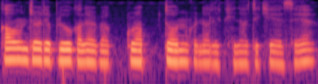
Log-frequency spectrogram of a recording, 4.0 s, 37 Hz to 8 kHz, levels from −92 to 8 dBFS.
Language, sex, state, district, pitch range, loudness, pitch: Nagamese, female, Nagaland, Dimapur, 150-170 Hz, -18 LUFS, 160 Hz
